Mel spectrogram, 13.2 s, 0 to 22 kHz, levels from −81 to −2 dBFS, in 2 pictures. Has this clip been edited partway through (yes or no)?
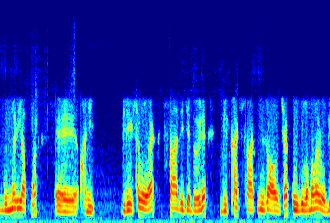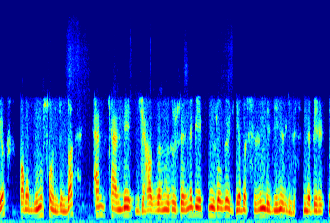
yes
